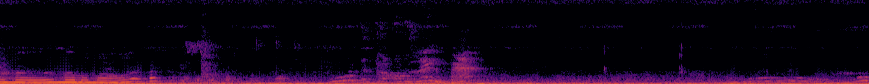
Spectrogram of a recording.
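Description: A young woman speaks softly and coos up close.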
